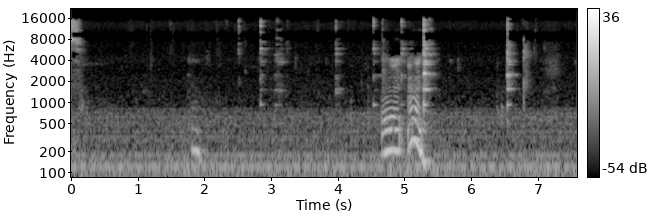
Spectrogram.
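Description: A fork scrapes and clicks on a plate.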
